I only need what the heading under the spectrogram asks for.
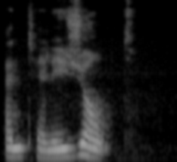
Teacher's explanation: So once again, we're not going to hear the T or the final consonant when it's masculine singular. But because we have the E on there when it's feminine singular, we can pronounce that T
